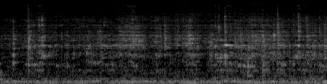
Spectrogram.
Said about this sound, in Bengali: এবারে ভালো করে নেড়ে ছেড়ে চিনিটা গলিয়ে নেব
